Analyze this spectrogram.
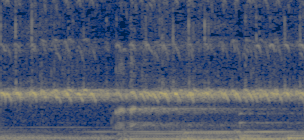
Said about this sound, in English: I was surprised to hear so many peepers this time of the year. That's not typical for mid-July in this neck of the woods, anyway. I was wondering what was going on. Wow, they were really tuning up today.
